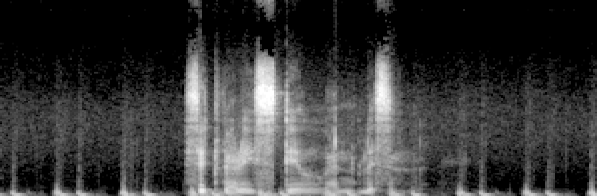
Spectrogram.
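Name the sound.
human heartbeat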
